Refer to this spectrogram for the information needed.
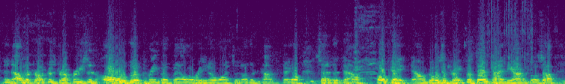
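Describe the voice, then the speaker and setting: A man's voice: fairly high pitch, steady tone, normal speed, hardly any pauses. A man in his seventies from Western New York telling jokes at a banquet, laughing through his punchlines. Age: 70s. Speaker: retiring sports broadcaster giving a banquet speech. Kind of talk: after-dinner joke telling. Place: banquet hall. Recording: echoey hall from far off, loud crowd and noise.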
